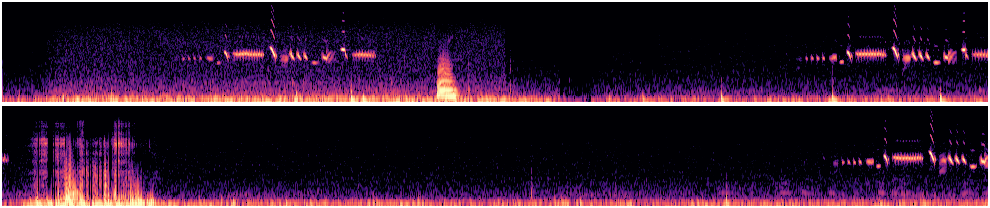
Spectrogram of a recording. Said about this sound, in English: California. Here's sage sparrow number one.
